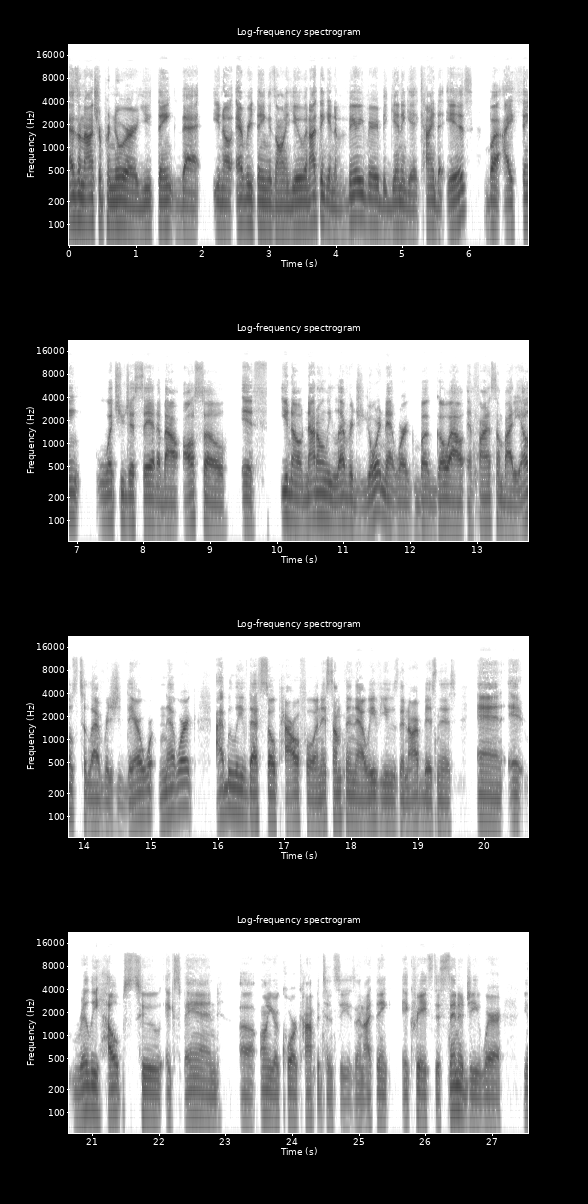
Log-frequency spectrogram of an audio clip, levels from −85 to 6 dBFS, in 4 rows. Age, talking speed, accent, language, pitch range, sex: 30-49, 185 wpm, American, English, 85-100 Hz, male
